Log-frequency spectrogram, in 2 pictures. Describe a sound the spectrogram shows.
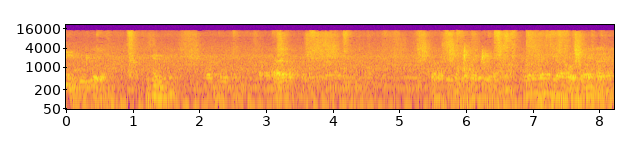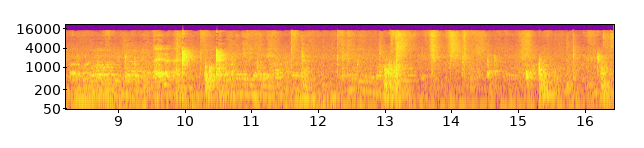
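A cue tip strikes a billiard ball.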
